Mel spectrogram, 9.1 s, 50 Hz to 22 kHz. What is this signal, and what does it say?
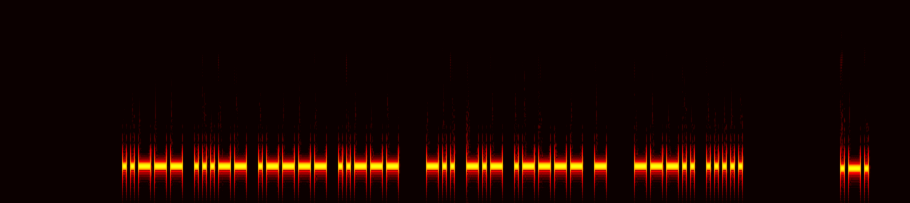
Morse code, heard as a keyed tone, about 29 wpm, 700 Hz. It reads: 2312 DK1T 85 R
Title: Worked All Europe DX Contest - QTC Exchange - 30wpm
